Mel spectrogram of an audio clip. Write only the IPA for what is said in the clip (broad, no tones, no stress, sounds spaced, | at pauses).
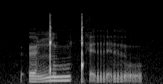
ʔ œ ŋ͡ǃ uː ǃʰ ɛ̰ r ɛ̰ r o̰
